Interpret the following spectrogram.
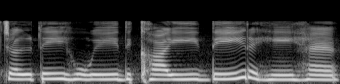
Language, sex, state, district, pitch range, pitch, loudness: Hindi, male, Punjab, Fazilka, 225-245 Hz, 230 Hz, -12 LUFS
